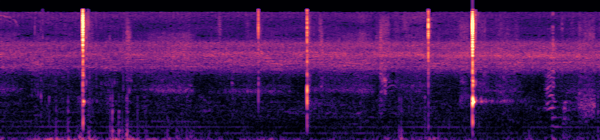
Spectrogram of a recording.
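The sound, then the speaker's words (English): Annual cicadas buzz in a steady, high-pitched drone that runs unbroken and even through the whole stretch, with a few sharp clicks and soft thumps. “So I think these annual cicadas are louder than Brood X.”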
